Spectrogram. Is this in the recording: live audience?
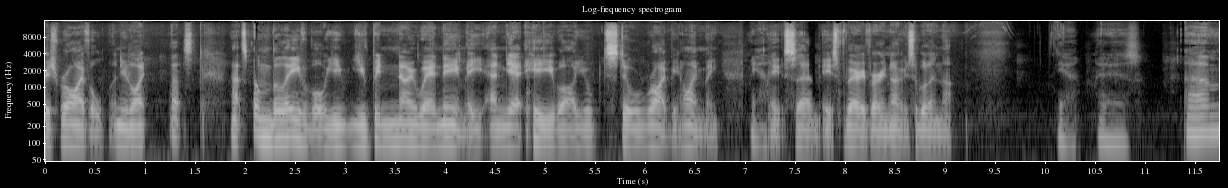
no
